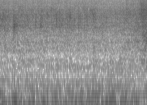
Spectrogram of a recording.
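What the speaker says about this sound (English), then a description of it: "first we're gonna fry the pork chops" Pork chops fry in a pan with a steady, close crackling sizzle that swells slightly toward the end, with no voices over it.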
